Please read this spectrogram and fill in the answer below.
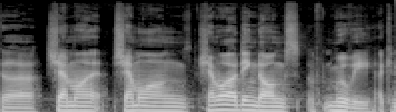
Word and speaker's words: Shyamalan: It's going to seem like a mess, but like a Shyamalan Ding Dong's movie. I can never pronounce his last name. M. Night Shyamalan?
